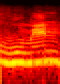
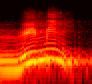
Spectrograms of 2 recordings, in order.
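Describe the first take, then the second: First: The first syllable sounds like 'woo'. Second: The first syllable sounds like 'wi'. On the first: The speaker calls it wrong. "इसको वुमेन पढ़ते हैं" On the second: The speaker calls it right. "Plural noun जब होता है इसका sound होता है विमिन"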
